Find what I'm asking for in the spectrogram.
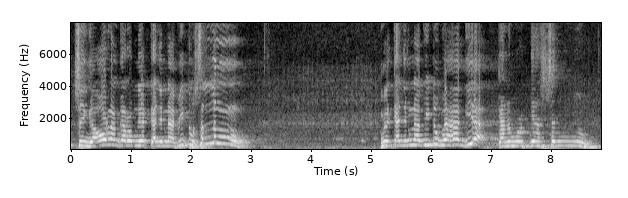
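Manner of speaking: high-pitched, sustained preacher's delivery; impassioned preaching. Acted. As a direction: preach it high to the whole congregation. (ceramah berapi-api dengan nada tinggi)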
